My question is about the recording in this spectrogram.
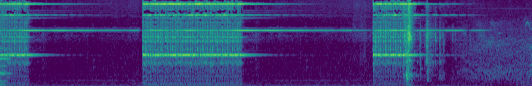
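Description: A red rotary-dial telephone ringing in rings about two seconds long, each leaving a fading tone. The third ring is cut short near the end by a couple of clicks as the handset is lifted to answer.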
